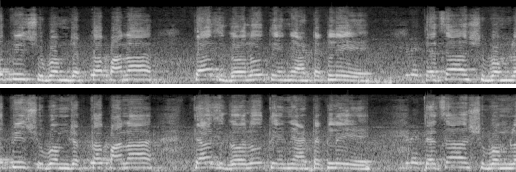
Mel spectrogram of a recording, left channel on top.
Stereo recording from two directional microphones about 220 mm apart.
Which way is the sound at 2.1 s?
35° right (ahead or behind).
